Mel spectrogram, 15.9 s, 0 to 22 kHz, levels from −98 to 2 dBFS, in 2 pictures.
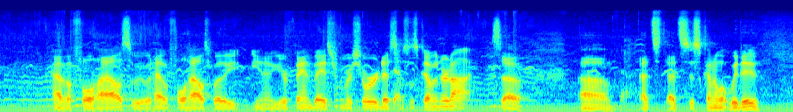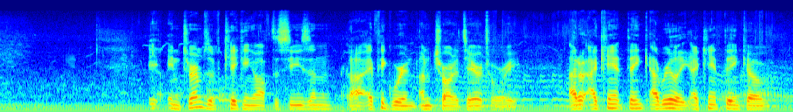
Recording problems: electrical hum; faint; throughout; 60 Hz, 20 dB below the speech
animal sounds; faint; throughout; 25 dB below the speech

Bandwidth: 14.5 kHz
